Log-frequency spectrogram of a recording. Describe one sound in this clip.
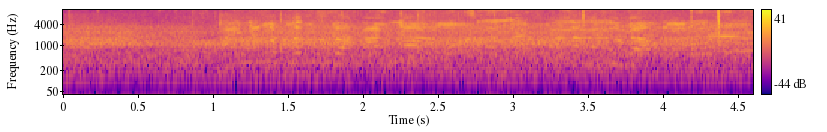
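Young children shout outdoors in the distance.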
